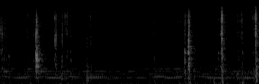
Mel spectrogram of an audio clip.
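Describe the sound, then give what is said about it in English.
A Rider-Waite tarot deck is shuffled in faint, crisp card snaps and riffling clicks, a few sharper flicks standing out from a soft, uneven patter. “I am shuffling the Rider-Waite tarot deck.”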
